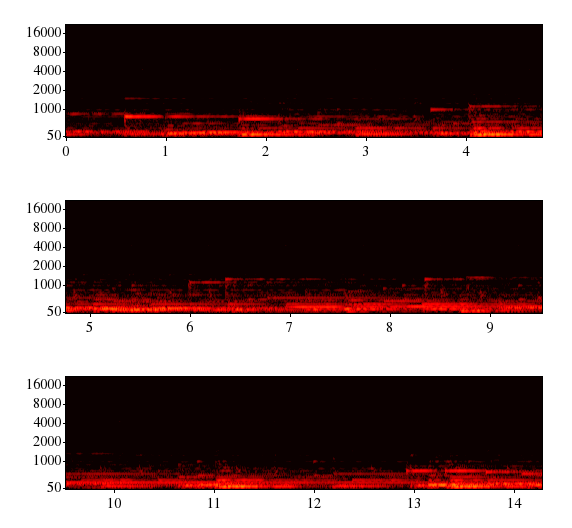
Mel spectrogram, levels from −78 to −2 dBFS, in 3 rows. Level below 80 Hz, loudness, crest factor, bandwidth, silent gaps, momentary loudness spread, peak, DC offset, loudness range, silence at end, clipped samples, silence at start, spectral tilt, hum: -68 dBFS; -48 LUFS; 16 dB; 17.5 kHz; none; 10 LU; -30 dBFS; under 0.1%; 3 LU; 0 s; under 0.1%; 0 s; -9.5 dB/octave; none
